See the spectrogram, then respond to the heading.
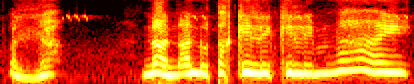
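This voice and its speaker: An actress playing a kind, sympathetic young housemaid in a radio drama, husky, with an Ilocano Filipino accent. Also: female voice, high-pitched, normal speed, a little hiss or hum, close to an everyday voice.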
